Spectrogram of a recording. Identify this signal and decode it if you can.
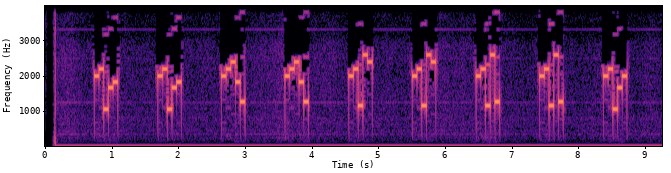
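Five-tone selective call (ZVEI), heard as quick runs of five tones, tones of about 70 ms. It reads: 89167 89167 89073 89073 89220 89220 89223 89223 89168
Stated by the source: ZVEI five-tone selective call received on an SDR.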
